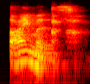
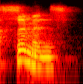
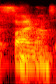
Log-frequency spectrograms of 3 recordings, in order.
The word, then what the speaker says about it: Simons: Simons. Not Simmons, but Simons.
